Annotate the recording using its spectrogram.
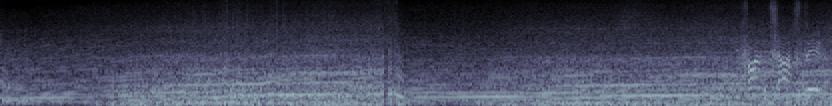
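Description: A sports car engine roars steadily, its pitch climbing as it accelerates.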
